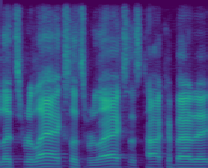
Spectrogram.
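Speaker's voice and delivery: ordinary talk, nothing marked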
